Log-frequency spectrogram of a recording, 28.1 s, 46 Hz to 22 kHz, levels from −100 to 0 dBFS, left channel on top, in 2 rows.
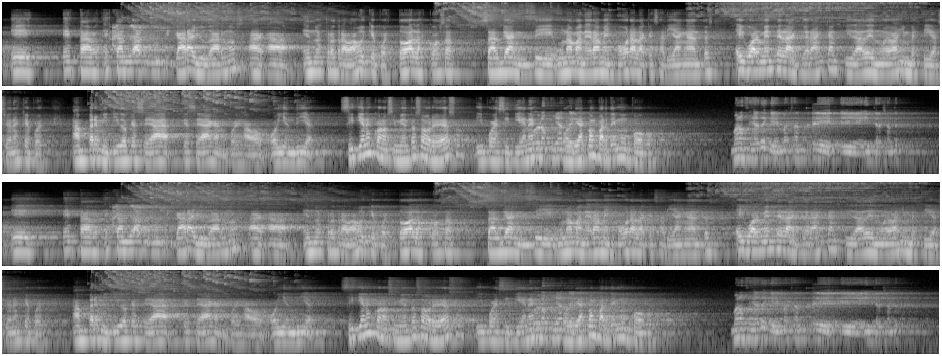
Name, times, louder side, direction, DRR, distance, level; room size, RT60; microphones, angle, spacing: voice 1, 0.1-0.5 0.9-6.8 7.2-10.7 11.0-14.7 15.1-18.8 19.2-22.1 22.5-23.9, left 4 dB, 65° left, 10 dB, 0.5 m, -24 dB
voice 2, 1.6-2.4 21.9-22.7 25.0-27.5, left 3 dB, 35° left, 3 dB, 0.9 m, -30 dB
Chime, 1.8-5.1 6.5-9.3 10.3-14.1 15.3-18.5, left 4 dB, 10° left, 0.3 m, -37 dB
19.0 x 9.2 x 5.4 m, 2.6 s
head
